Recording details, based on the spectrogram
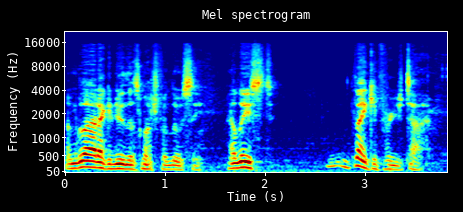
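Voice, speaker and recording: A man's voice: medium pitch, animated, fairly quick, a little hiss or hum, lightly acted. A man voicing a weary, grateful client as he reads game dialogue aloud. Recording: music behind the voice.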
